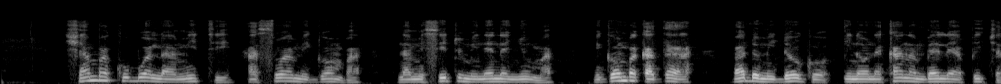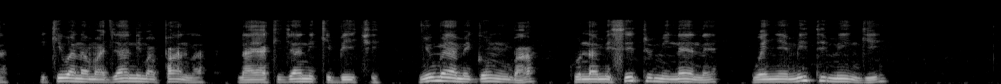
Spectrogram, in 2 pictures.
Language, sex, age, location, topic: Swahili, male, 36-49, Kisii, agriculture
